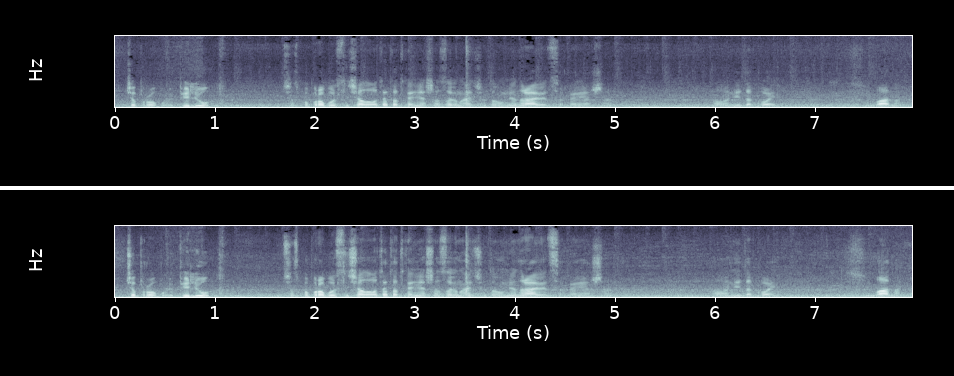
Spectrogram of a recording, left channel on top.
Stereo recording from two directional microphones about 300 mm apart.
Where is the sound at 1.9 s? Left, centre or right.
Centre.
